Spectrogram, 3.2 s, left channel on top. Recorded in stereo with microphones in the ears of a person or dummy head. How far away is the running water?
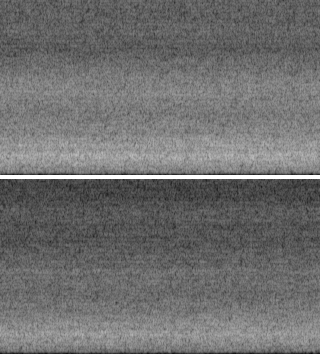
About 0.9 m.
